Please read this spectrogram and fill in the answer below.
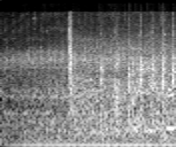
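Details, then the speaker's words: Old smoky diesel steamroller started with starting fluid: low, lumpy thrum with uneven ticks on top; runs but rough, owners suspect a fuel line needs fixing and maybe a filter change. "Sounds like it will run. Just probably got to fix a fuel line. Maybe change a filter."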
